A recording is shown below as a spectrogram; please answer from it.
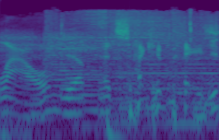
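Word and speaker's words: Lowe: left to right and remember it's spelled the same but it's Brandon la yep at second Bas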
